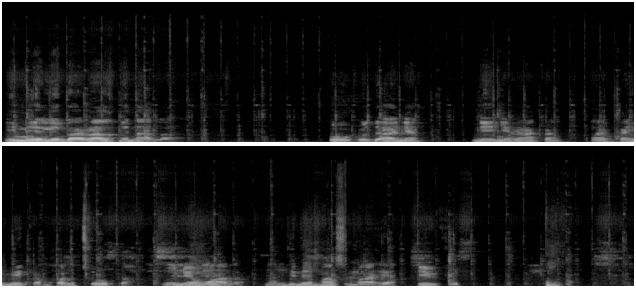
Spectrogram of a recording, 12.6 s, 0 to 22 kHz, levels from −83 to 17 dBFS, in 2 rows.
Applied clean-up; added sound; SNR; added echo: neural mask model RNNoise.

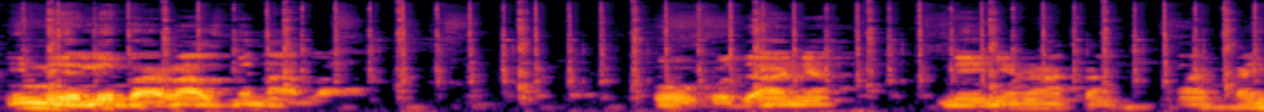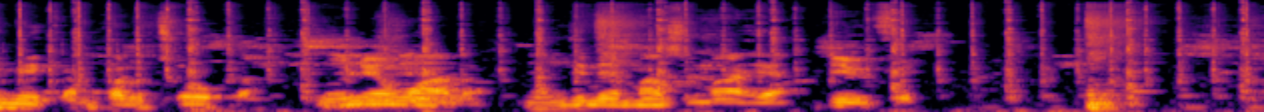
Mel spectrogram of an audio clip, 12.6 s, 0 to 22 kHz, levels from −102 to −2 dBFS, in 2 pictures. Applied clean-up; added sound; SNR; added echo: classical method Wiener filter.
